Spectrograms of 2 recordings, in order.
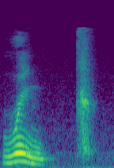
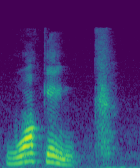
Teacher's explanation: Some people who speak English as a second language have gotten into the bad habit of adding a K release sound, k, k, like that, after an NG ending. For example, in the word ring, it becomes ring, k.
